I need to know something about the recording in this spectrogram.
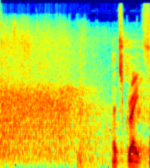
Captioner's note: applause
